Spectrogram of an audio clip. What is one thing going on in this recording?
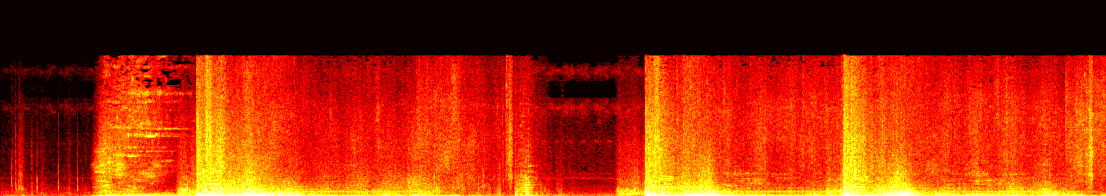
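A pickaxe swings and strikes with heavy whooshing blows.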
